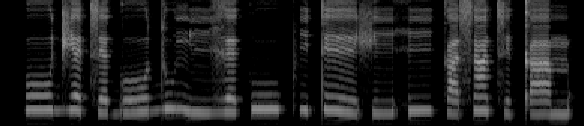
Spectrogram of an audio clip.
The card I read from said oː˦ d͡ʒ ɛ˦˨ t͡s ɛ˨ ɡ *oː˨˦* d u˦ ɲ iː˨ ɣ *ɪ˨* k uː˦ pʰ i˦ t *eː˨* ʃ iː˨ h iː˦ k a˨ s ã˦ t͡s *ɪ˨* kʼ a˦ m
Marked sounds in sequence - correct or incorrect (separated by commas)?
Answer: correct, incorrect, incorrect, correct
